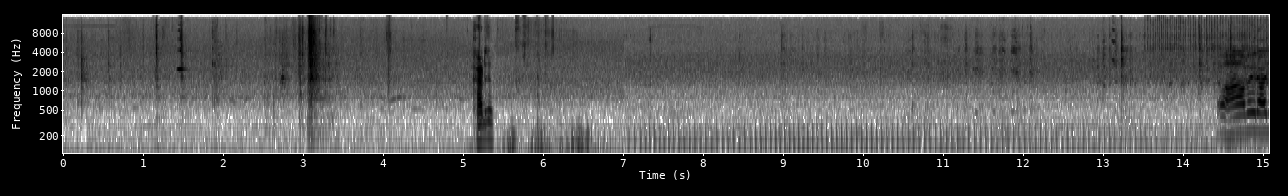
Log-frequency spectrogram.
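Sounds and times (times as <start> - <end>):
engine chugging at low speed: 7.0 - 15.0.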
